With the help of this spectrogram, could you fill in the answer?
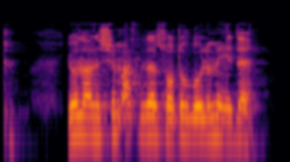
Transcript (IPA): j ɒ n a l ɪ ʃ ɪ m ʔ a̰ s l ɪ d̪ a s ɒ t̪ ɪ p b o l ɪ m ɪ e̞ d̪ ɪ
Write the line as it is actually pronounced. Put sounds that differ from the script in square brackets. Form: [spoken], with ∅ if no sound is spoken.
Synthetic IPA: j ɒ n a l ɪ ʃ ɪ m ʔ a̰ s l ɪ d̪ a s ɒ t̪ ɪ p b o l ɪ m ɪ e̞ d̪ ɪ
